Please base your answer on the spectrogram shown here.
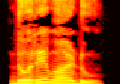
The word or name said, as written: ದೊರೆವಡು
